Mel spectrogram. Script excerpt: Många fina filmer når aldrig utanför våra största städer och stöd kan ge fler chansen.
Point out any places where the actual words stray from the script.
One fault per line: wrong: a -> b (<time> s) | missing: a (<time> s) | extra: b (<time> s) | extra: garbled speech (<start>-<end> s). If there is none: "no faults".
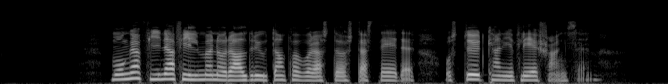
no faults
